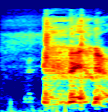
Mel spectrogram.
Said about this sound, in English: I got this little tickle in the back of my damn throat, and all of a sudden I start coughing again.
